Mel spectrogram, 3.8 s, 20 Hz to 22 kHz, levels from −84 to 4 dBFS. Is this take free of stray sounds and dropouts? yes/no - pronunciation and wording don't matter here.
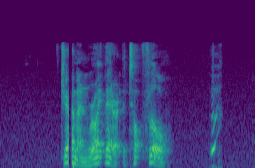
no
